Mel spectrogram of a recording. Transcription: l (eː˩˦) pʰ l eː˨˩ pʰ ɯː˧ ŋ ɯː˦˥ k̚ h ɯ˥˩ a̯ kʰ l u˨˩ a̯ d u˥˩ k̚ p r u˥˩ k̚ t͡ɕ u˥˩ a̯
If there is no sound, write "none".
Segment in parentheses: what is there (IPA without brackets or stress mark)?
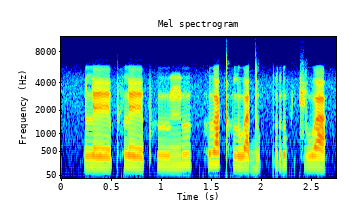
eː˩˦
